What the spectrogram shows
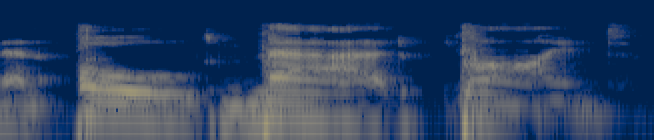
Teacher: Instead of an iamb, Shelley's put there a spondee, and it really gives force to that line.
